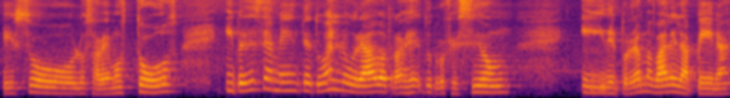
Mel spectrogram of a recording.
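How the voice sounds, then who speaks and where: At a medium pitch, a woman talks at a moderate pace. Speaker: TV talk show host. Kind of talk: interview. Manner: warm, animated.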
